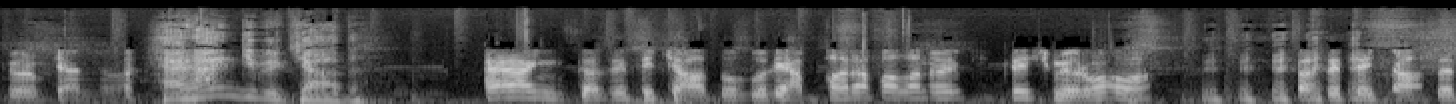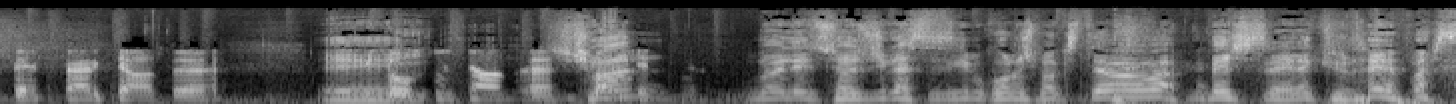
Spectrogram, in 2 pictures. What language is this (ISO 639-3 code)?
tur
